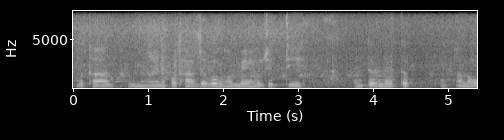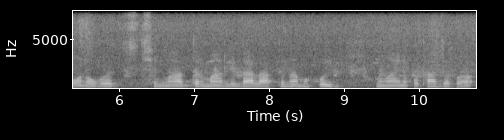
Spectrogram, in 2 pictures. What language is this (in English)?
Manipuri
